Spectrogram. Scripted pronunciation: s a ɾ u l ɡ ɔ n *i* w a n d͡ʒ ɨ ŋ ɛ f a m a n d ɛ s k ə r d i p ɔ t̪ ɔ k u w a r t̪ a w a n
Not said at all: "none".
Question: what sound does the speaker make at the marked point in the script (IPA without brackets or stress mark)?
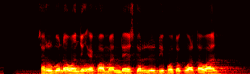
a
